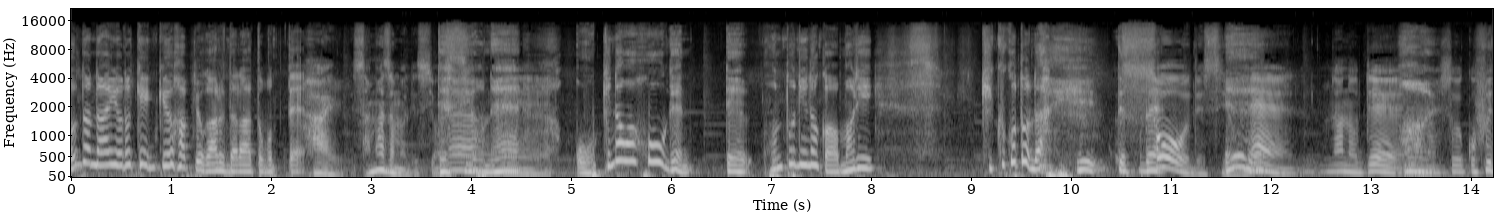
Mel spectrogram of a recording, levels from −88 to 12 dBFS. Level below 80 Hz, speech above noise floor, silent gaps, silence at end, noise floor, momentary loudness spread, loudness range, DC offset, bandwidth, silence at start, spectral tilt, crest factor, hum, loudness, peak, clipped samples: -32 dBFS; 20 dB; none; 0 s; -39 dBFS; 9 LU; 2 LU; under 0.1%; 15.5 kHz; 0 s; -5 dB/octave; 14 dB; none; -20 LUFS; -6 dBFS; under 0.1%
